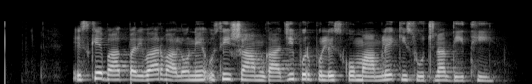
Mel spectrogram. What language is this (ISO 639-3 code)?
hin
